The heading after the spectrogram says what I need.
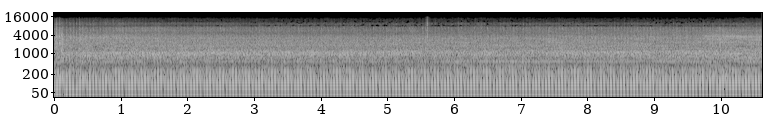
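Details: Walk-behind tractor (motoblock) single-cylinder started in sub-zero temperature, running with a steady, even low thrum at constant pace, no misses or knocks; runs smoothly.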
